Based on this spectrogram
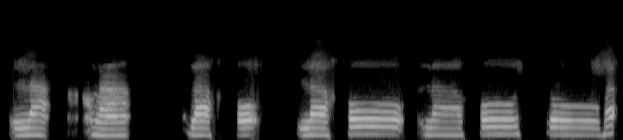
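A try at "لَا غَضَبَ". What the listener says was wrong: Yang panjang lahnya doang. Bukan ho tapi itu go. Go. Lahnya tapi panjang. La godoba. La godoba.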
